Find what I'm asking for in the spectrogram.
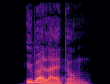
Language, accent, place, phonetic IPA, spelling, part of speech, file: German, Germany, Berlin, [ˈyːbɐˌlaɪ̯tʊŋ], Überleitung, noun, De-Überleitung.ogg
- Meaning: 1. transition, segue 2. bridge (in a rock or jazz tune) 3. reconciliation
